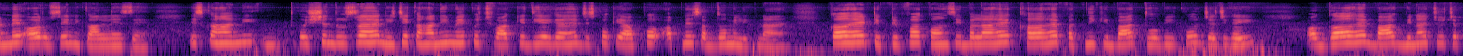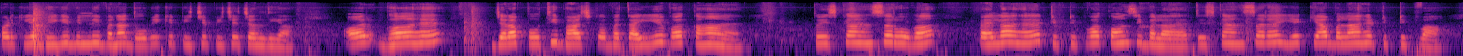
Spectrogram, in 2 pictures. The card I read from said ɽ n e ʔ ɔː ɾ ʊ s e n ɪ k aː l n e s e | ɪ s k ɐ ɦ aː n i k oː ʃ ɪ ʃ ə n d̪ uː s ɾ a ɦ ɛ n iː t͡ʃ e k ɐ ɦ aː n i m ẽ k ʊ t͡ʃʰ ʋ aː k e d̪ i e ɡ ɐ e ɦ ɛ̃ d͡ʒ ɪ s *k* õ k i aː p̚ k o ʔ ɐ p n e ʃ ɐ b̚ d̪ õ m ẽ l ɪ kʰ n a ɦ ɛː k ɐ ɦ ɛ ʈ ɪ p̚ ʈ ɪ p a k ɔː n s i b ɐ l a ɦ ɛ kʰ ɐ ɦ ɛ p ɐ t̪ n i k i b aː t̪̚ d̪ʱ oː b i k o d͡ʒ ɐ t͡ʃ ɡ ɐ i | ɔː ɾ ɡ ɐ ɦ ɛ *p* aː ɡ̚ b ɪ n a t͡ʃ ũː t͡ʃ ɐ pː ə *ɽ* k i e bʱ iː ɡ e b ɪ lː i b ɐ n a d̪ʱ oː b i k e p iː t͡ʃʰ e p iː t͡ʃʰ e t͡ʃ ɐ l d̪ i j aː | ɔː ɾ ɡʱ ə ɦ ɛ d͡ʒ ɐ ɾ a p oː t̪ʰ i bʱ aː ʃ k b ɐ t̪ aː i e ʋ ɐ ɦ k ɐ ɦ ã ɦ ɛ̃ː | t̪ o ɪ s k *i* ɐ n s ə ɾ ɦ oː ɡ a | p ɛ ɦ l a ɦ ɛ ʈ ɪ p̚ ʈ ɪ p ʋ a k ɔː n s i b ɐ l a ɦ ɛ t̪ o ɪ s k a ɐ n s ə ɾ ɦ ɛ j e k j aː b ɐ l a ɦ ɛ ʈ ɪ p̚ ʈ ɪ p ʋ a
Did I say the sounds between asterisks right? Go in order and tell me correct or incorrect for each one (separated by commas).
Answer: correct, incorrect, correct, incorrect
